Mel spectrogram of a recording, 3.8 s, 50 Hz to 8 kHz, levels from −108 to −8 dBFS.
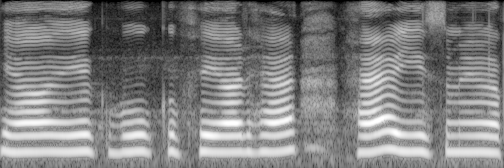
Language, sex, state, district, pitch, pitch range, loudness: Hindi, female, Bihar, Vaishali, 255 Hz, 250-260 Hz, -15 LUFS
